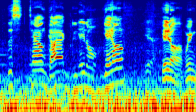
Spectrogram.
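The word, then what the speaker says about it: Gueydan: Also, how do you pronounce this town? Gaydon.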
